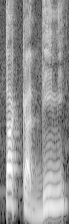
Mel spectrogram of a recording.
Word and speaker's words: takadimi: Takadimi tem que ser dito dessa maneira, porque nós do Brasil temos na nossa forma de falar takadimi.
